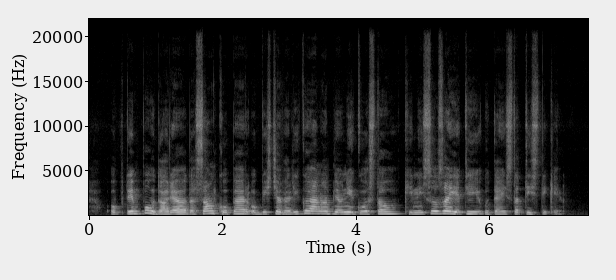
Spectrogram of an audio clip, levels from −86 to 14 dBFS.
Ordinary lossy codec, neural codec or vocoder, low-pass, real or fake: none; vocoder, 44.1 kHz, 128 mel bands, Pupu-Vocoder; none; fake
